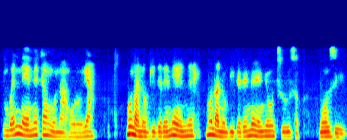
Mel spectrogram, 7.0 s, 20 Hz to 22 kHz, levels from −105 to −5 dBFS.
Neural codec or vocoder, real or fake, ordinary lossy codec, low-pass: codec, 24 kHz, 1.2 kbps, DualCodec; fake; none; 5.4 kHz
